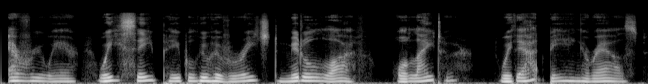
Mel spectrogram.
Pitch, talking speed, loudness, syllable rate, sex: 150 Hz, 130 wpm, -17 LUFS, 4.4 syllables/s, male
